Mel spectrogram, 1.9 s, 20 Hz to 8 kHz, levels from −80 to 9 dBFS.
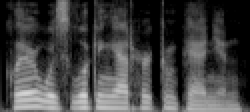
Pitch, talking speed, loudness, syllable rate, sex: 140 Hz, 190 wpm, -17 LUFS, 5.5 syllables/s, male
